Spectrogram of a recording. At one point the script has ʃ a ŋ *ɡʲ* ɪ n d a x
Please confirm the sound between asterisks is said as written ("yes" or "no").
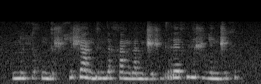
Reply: no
